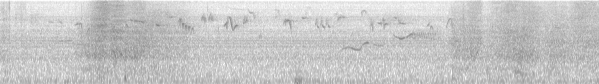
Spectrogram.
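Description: Small birds singing, a run of quick chirps and warbles, with two short rushing swells of noise, one about a second in and one near the end, and a single soft knock in the middle.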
